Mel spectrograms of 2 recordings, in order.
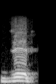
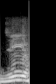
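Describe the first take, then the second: First: The letter name ends with a 'd' sound. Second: The letter name ends with an 'ee' sound. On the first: The speaker calls it wrong. "সেটাকে আমরা বলি যে জেড" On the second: The speaker calls it right. "সঠিক উচ্চারণ হচ্ছে যে এটা জি হবে"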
